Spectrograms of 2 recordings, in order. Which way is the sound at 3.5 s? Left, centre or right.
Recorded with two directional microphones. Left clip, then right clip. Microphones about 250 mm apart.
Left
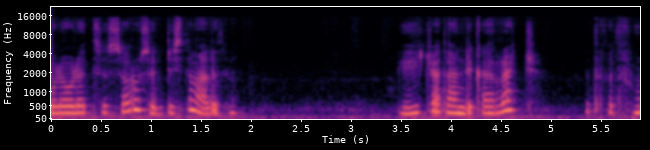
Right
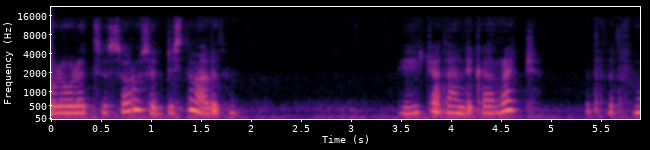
Centre.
